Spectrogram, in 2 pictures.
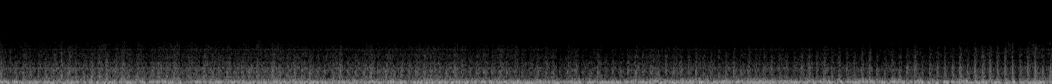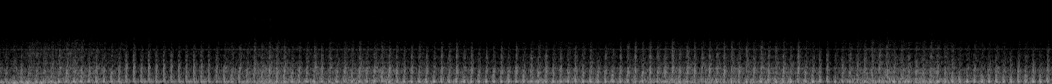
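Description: Helicopter engine and rotor noise, running steadily. Its tone changes about halfway through, with less deep rumble and more mid-range hiss.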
